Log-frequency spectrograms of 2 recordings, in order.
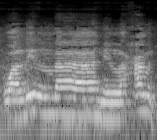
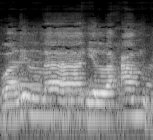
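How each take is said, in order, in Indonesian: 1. Di akhirnya terdengar bunyi d yang jelas. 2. Di akhirnya terdengar bunyi d yang jelas.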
